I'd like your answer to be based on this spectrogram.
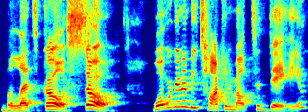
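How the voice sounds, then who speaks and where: An American woman from Orlando, Florida, talking with new braces as she hosts a casual live makeup class, upbeat, excited and slangy in chatting with viewers. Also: medium pitch, normal speed. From Orlando, Florida, USA. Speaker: makeup workshop host.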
